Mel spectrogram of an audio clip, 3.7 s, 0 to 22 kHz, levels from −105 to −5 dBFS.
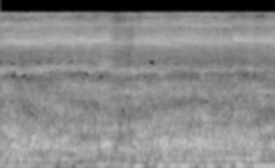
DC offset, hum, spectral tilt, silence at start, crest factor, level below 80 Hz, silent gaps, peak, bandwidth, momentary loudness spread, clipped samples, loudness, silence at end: under 0.1%; none; -1 dB/octave; 0 s; 14 dB; -38 dBFS; none; -8 dBFS; 16.5 kHz; 2 LU; under 0.1%; -19 LUFS; 0 s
